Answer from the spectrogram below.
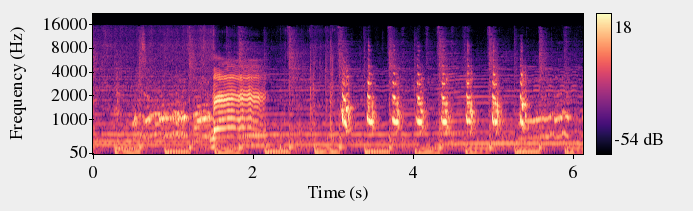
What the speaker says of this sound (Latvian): tagad es jūs iepazīstināšu ar kazi Ralfu.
